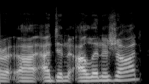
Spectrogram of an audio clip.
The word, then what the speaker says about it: Alinejad: And this report, was that for pronouncing the Alinejad?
